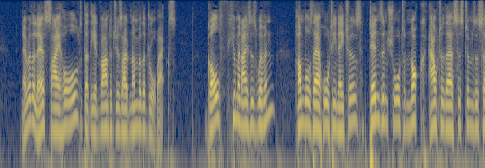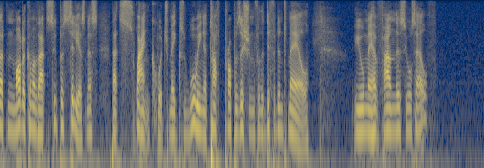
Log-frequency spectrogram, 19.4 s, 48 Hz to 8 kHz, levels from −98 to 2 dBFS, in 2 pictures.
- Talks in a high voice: No, medium, 160 Hz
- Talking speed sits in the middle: Yes, average, 150 wpm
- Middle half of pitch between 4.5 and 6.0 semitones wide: No, average, 3.3 semitones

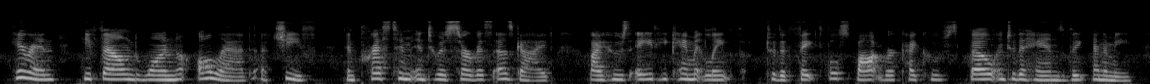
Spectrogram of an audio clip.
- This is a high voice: Yes, high, 225 Hz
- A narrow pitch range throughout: Yes, narrow, 2.3 semitones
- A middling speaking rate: Yes, average, 190 wpm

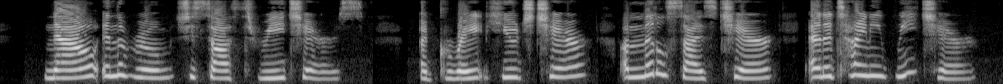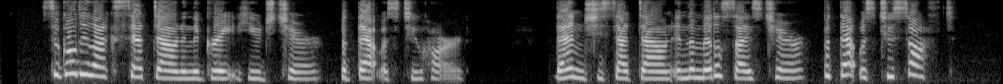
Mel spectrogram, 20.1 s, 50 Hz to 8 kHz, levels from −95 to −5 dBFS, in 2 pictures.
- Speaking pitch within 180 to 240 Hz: No, very high, 280 Hz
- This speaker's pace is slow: No, average, 150 wpm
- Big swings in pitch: No, average, 4.2 semitones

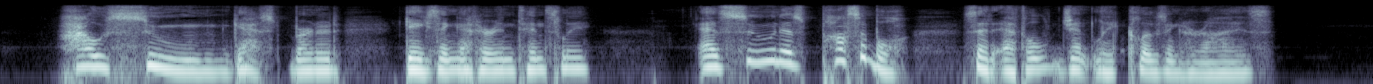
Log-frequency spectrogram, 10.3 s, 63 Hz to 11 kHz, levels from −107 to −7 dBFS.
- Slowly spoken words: Yes, slow, 105 wpm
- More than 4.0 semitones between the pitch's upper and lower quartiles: No, average, 3.6 semitones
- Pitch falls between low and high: Yes, medium, 145 Hz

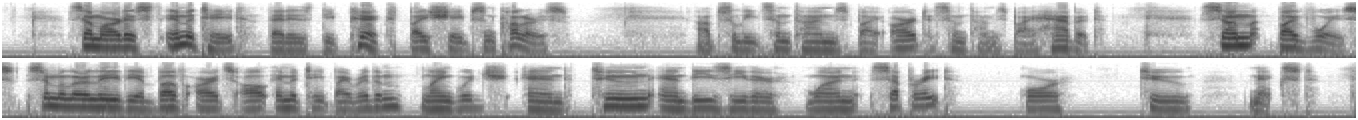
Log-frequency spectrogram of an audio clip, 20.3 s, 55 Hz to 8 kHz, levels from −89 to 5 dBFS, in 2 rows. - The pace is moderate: No, slow, 110 wpm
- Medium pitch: No, low, 130 Hz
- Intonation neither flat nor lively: Yes, average, 3.2 semitones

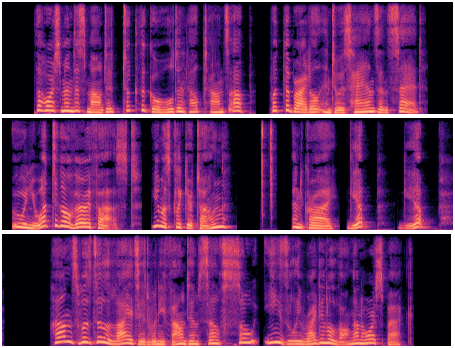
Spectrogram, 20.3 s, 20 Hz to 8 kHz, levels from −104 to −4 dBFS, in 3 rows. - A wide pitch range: Yes, wide, 6.3 semitones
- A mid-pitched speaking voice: No, high, 230 Hz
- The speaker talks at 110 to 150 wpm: Yes, average, 145 wpm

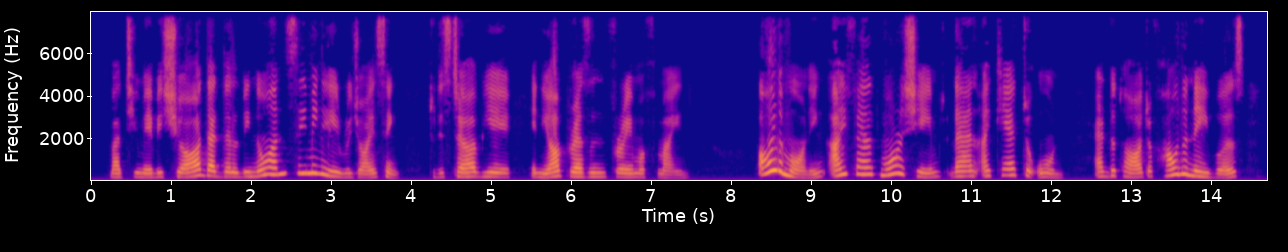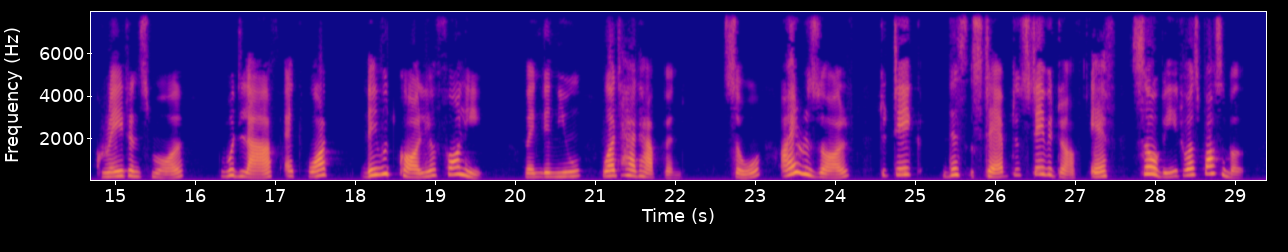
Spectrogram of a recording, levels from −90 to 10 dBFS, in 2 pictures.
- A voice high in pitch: Yes, high, 220 Hz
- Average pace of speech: Yes, average, 150 wpm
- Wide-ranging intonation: Yes, wide, 6.7 semitones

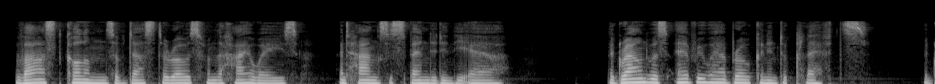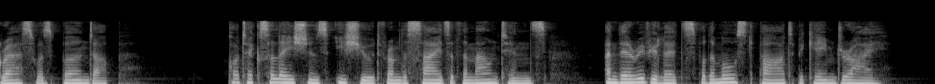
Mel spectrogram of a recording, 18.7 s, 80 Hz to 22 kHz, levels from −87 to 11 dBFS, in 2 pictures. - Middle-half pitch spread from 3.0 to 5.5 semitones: No, narrow, 2.4 semitones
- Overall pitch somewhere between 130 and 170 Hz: Yes, medium, 140 Hz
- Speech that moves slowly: No, average, 145 wpm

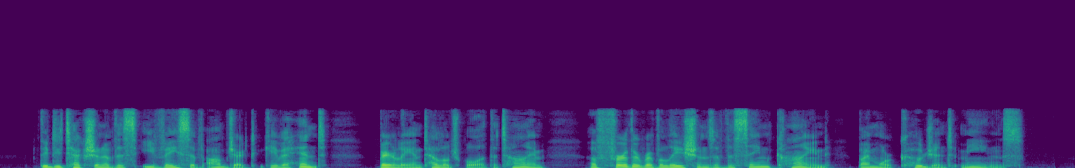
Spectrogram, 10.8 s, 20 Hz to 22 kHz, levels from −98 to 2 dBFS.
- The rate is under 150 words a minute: Yes, average, 140 wpm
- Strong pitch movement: No, average, 4.9 semitones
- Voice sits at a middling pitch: No, low, 105 Hz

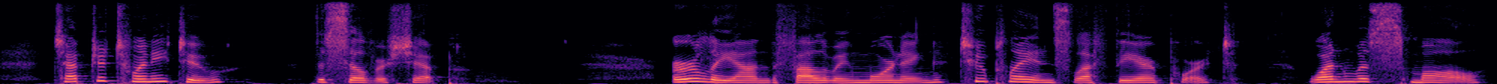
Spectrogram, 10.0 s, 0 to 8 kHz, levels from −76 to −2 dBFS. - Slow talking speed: Yes, slow, 110 wpm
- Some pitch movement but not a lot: Yes, average, 5.0 semitones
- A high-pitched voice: Yes, high, 200 Hz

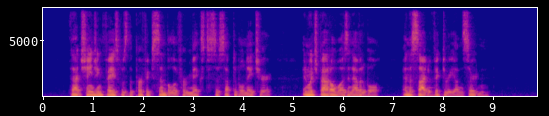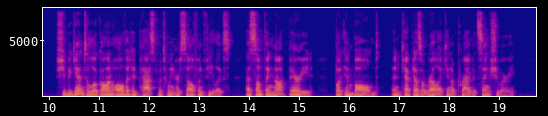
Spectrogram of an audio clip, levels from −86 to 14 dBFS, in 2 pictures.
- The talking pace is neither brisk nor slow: Yes, average, 155 wpm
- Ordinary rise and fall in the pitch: Yes, average, 3.0 semitones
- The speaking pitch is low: Yes, low, 120 Hz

